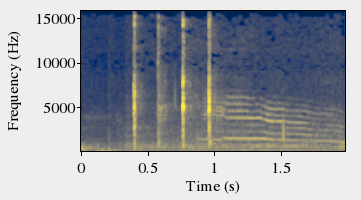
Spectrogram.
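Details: Stray cat wanting wet food: a few sharp clicks, then a faint, drawn-out meow that slides slowly downward and fades.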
